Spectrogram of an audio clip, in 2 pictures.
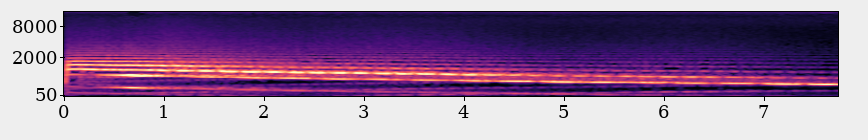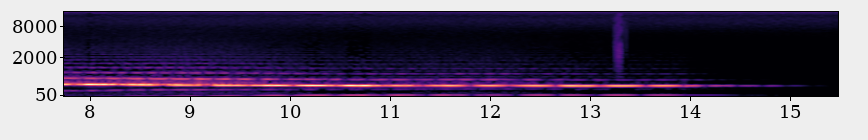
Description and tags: Falling Deep 1
drum and bass FX atmosphere dnb 170 BPM key C
bass, C, 170, BPM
